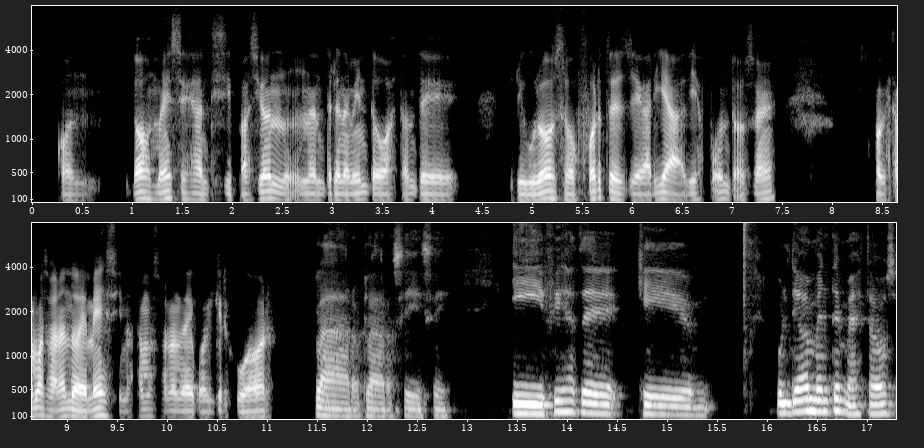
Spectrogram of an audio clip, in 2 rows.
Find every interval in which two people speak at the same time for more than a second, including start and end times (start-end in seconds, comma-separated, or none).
none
